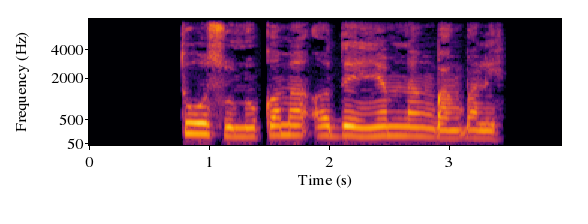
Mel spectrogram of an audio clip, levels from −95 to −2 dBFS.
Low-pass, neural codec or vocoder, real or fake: 7.2 kHz; none; real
